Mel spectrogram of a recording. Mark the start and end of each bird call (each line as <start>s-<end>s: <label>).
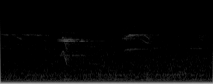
0.6s-1.1s: Iiwi (Drepanis coccinea)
